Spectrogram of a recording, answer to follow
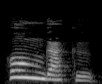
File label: "Hongaku", Japanese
